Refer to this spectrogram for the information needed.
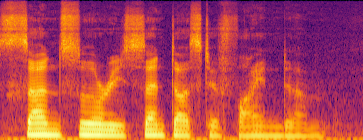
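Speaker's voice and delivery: deep, slow put-on voice. Voicing the one whose mouth drops open as it speaks, very deep voice. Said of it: "but still very deep".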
